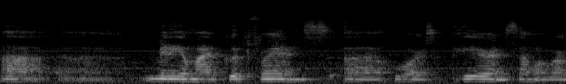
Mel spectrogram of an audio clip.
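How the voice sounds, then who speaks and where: Through noticeable background noise, a man with an American accent speaks very slowly in a monotone, flat intonation. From US. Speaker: poetry reader. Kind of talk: poetry reading, measured and intimate, read aloud from an anthology. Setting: small private gathering of friends. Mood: calm, tender, measured. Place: home room. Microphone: old recording.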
